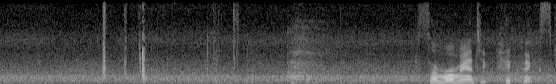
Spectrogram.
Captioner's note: camera clicks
